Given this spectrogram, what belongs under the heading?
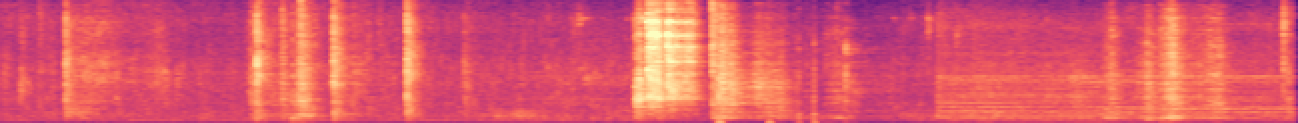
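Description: A spoon scrapes and clinks against a pot while bottle gourd curry is stirred, with scattered metallic taps and clatters, a louder burst of scraping midway, and a faint hum underneath.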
